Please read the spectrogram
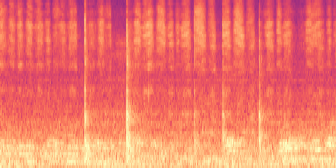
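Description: A pen writing on a whiteboard: faint, short strokes and scratches as words are written out.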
